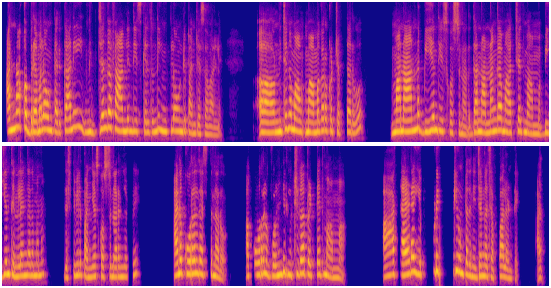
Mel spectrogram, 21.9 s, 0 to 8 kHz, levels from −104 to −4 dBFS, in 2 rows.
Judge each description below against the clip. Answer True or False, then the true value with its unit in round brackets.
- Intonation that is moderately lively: True (3.2 semitones)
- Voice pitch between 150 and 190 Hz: False (235 Hz)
